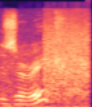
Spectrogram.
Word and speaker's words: Zurich: I know I'm mispronouncing it, but here in America, it's Zurich.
